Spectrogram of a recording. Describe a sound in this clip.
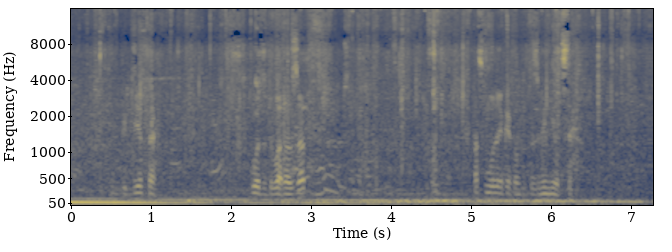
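Women talk in passing close by, outdoors.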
